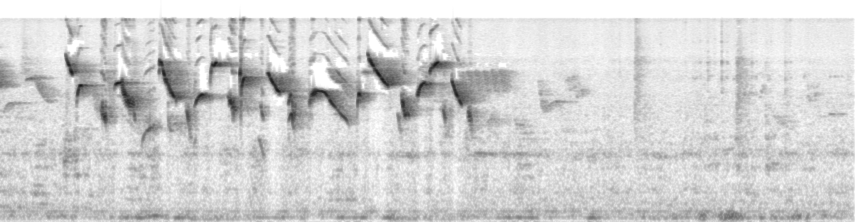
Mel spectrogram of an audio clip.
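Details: Blackthroat in rolling song: a four-second string of quick, high, downslurred whistles and chirps, followed by near silence with faint low background rumble.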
